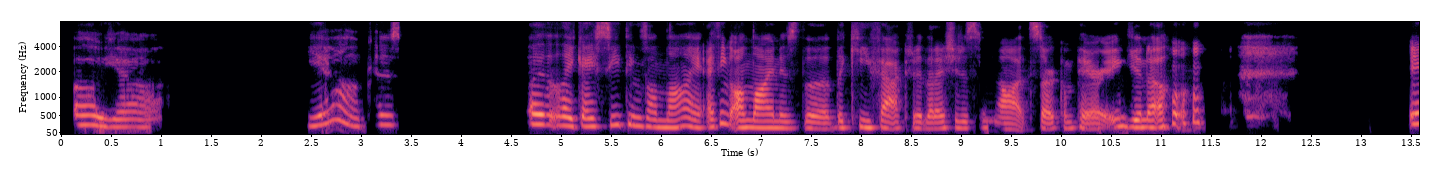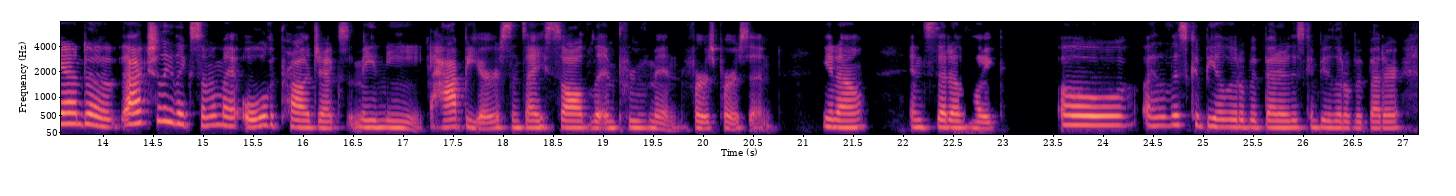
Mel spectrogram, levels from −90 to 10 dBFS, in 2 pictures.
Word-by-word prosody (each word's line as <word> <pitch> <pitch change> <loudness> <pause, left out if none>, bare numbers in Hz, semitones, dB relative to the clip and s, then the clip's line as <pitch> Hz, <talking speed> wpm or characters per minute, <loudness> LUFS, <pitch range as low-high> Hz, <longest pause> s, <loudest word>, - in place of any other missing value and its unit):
Oh, 255 -1 +2
yeah. 200 -1 -3 1.6
Yeah, 265 - -3 0.2
'cause 255 -1 -5 1.3
uh, 270 -2 +5
like, 230 -2 +2
I 215 -1 +3
see 220 +4 -1
things 240 -4 -3
online 190 0 0
I - - +1
think 290 +6 -1
online 180 -1 +4
is 170 0 -3
the 165 -3 -1
the 175 +4 -5
key 180 +1 -2
factor 175 -2 -1
that 160 -1 -3
I 165 - -1
should 175 0 -6
just 170 0 +2
not 150 -2 -2
start 155 +1 -1
comparing, 190 +5 -2
you 195 -1 +4
know? 200 - 0 2.1
And, 285 0 +5
uh, 235 -7 +3
actually, 310 +4 +4
like, 275 -3 0
some 245 -3 +2
of 250 - -1
my 235 -3 0
old 240 +4 +1
projects 180 -3 -1
made 190 -1 -2
me 180 -4 -3
happier 190 -4 -1
since 185 0 -2
I 185 0 0
saw 185 -2 +3
the 180 -1 -3
improvement 180 0 -5
first 165 -2 -3
person, 180 - -7 0.4
you 210 -3 -1
know? 190 +2 +1 0.4
Instead 190 -1 +2
of 180 -1 +1
like, 165 -2 -5 0.5
"Oh, 245 0 +6
uh, 235 -1 -3
this 255 +1 0
could 250 -5 -8
be 225 - -1
a 200 - 0
little 195 -1 -2
bit 185 -1 -6
better, 180 -1 0
this 185 0 -3
can 185 0 -7
be 190 - -3
a 180 - -2
little 175 -1 -3
bit 170 0 -9
better." 170 +1 -4
190 Hz, 150 wpm, -22 LUFS, 180-240 Hz, 2.1 s, Oh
